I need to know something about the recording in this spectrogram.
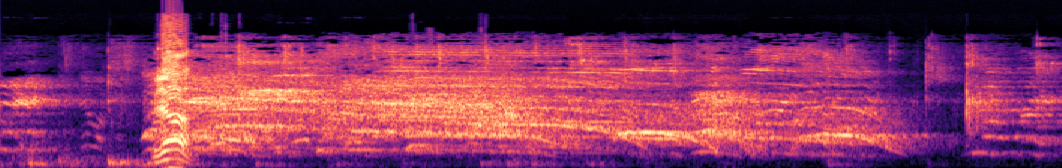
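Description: Young men cheer and shout loudly.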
